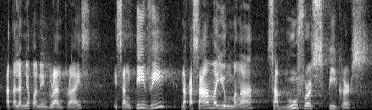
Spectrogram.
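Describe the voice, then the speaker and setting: A man preaches in a big hall, his bright, fairly high voice ringing with long reverb. He tells stories animatedly, mixing Tagalog and English. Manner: animated storyteller, jumps high for quoted voices. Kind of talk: sermon mixing Tagalog and English, with acted quotes.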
